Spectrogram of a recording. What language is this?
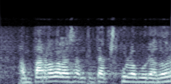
Catalan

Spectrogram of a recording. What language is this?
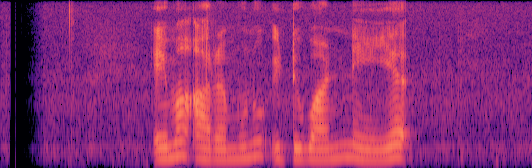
Sinhala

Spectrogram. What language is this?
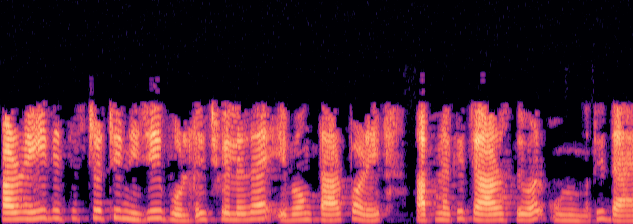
Bangla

